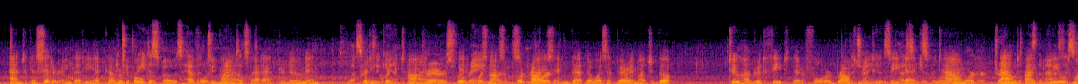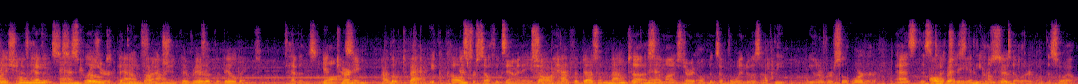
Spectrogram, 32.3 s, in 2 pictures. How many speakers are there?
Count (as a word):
two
